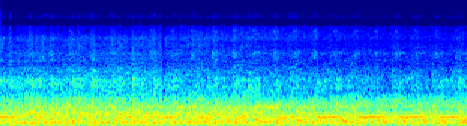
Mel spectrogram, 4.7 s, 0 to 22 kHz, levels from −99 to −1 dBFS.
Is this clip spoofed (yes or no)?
no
